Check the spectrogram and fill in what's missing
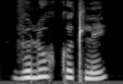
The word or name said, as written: velours côtelé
